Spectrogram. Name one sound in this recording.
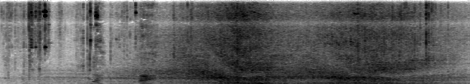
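Cars rush past close by on a road.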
